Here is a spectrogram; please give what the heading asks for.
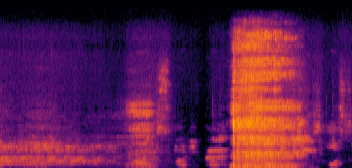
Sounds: Throat clearing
